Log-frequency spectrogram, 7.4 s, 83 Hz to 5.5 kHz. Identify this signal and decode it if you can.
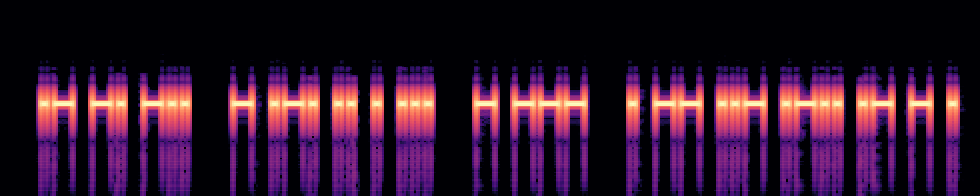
Morse code, heard as a keyed tone, about 25 wpm, 600 Hz. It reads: AND TRIES TO EMULATE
